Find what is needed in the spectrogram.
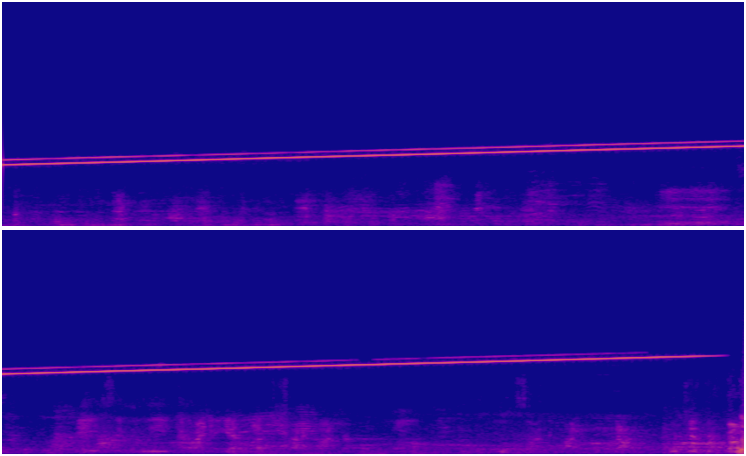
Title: Could you hear the noise until the end in this hearing test? #youtubeshorts #shorts #sound #viral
